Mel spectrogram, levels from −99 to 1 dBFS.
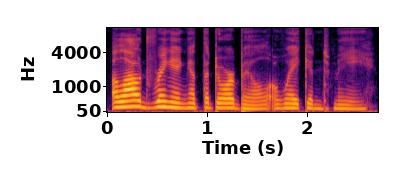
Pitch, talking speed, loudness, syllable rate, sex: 175 Hz, 175 wpm, -18 LUFS, 5.1 syllables/s, female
